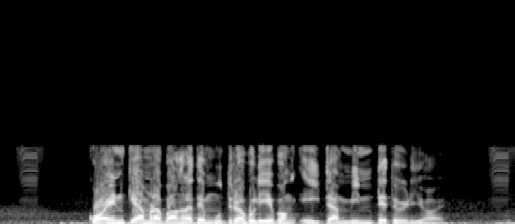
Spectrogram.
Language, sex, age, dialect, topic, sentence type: Bengali, male, 18-24, Standard Colloquial, banking, statement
